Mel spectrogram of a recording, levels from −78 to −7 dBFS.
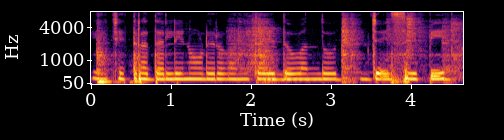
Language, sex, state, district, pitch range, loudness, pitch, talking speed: Kannada, female, Karnataka, Koppal, 220-225 Hz, -17 LUFS, 225 Hz, 75 wpm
